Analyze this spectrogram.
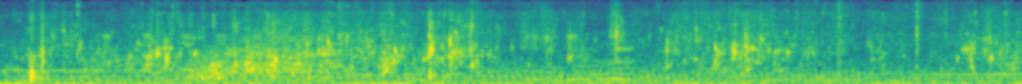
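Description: Shallow muddy water splashing and sloshing in irregular small splashes as stranded catfish thrash at the surface and people wade through it.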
